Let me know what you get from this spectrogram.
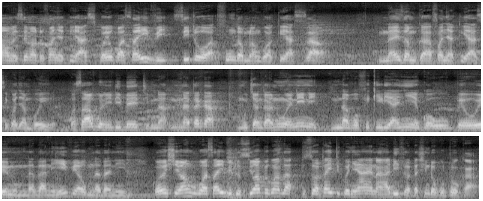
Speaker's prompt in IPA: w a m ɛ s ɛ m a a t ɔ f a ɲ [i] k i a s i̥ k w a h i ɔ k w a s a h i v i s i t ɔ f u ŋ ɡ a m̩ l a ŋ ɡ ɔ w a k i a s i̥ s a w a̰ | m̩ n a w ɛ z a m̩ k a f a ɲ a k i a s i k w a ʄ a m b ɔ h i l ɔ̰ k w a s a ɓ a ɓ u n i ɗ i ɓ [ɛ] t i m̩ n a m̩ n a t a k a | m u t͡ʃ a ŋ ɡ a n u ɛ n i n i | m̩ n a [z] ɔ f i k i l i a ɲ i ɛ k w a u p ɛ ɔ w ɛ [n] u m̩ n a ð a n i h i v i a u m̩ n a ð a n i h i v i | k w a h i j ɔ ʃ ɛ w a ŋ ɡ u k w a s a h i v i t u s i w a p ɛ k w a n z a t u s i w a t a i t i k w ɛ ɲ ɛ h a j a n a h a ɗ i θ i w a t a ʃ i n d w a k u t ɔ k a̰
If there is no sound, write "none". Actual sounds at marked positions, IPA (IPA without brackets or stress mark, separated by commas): a, ɛ, v, n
